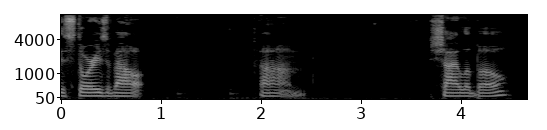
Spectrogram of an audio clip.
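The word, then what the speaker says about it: Shia LaBeouf: story is about um shia labeau i think that's how you pronounce his name his life and about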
